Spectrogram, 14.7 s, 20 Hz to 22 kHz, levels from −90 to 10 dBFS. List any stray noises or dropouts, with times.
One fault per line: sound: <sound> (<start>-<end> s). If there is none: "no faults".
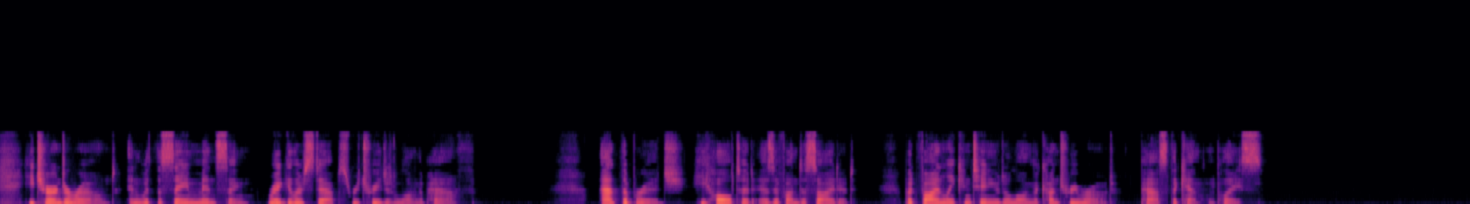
no faults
